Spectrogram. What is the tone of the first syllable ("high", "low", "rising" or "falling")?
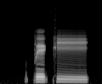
high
